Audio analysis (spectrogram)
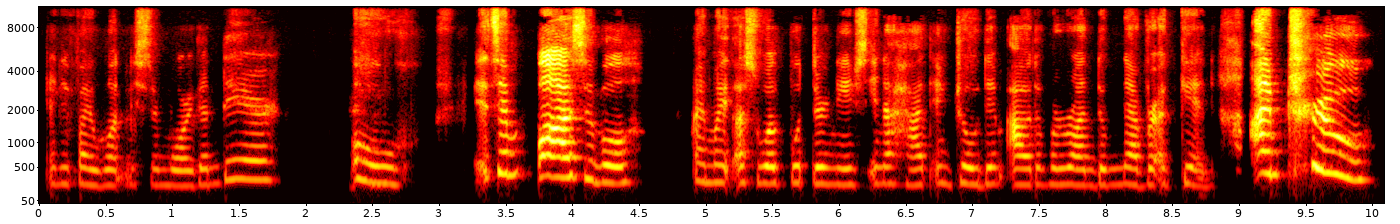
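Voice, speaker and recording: A woman's voice: high voice, expressive, normal speed, pushed and bright. A woman playing a flustered, imperious society mother in a stage comedy, with emphatic, theatrical exclamations. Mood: harried, vexed. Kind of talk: comedic stage-play acting.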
